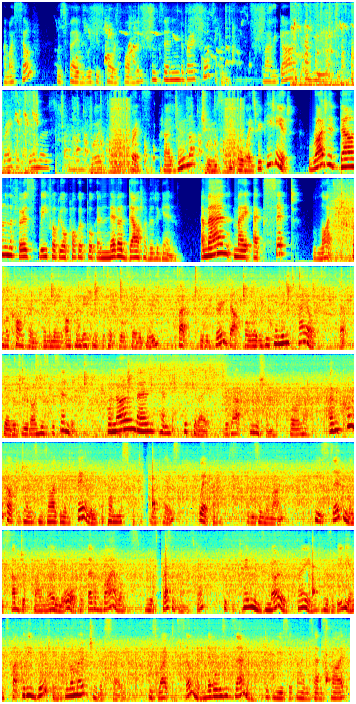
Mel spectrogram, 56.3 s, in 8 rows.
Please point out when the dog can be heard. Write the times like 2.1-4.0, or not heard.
not heard.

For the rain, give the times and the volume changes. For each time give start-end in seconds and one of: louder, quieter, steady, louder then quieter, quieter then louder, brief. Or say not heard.
20.6-56.2 steady.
